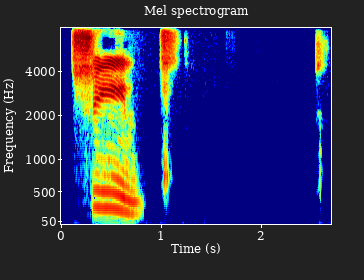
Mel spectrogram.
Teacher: நுனி நாக்கை மேல்முரசுடன் இணைத்து வைத்துக்கொண்டு காற்றை உள்ளிருந்து அழுத்தமாக பரவலாக வெளியாகும்போது உண்டாகிறது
